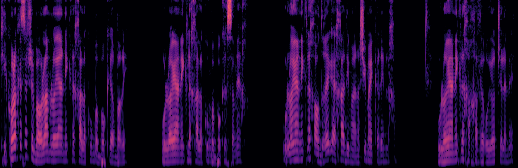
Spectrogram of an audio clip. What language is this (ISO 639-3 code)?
heb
